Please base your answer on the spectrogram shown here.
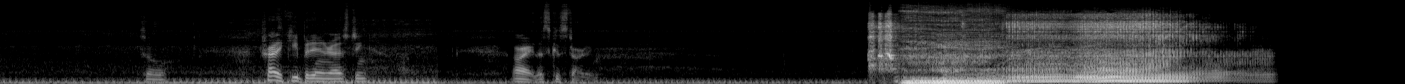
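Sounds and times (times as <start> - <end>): vehicle engine starting and revving: 8.6 - 12.4.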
